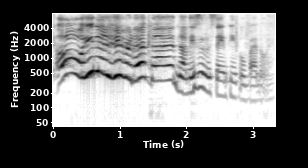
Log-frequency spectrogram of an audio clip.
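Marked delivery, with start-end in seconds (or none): 0.0-1.8 high, loud, dismissive imitation; mock defending. In-laws defending a violent partner, mock-indignant excuse. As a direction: whine it loudly as a mocking excuse. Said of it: "You don't defend them and say".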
